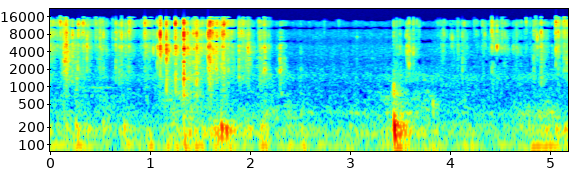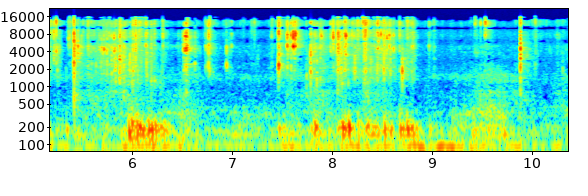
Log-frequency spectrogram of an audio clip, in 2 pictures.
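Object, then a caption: Bar of soap cut with a knife blade. A solid green bar of soap held in the palm is carved with an orange utility knife blade that scores and slices off small cubes and shavings. Dense, crisp scraping and clicking cuts run throughout over a low steady hum, with one sharper snap partway through.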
